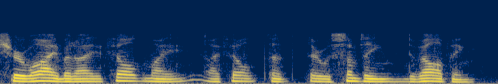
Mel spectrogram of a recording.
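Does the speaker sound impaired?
Yes: Parkinson's; onset 2003 as minor arm tremor, age 69, progressed to barely moving before medication; low dose Mirapex, yoga, Bowen therapy, John Coleman's alternative approach, limited food intake.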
